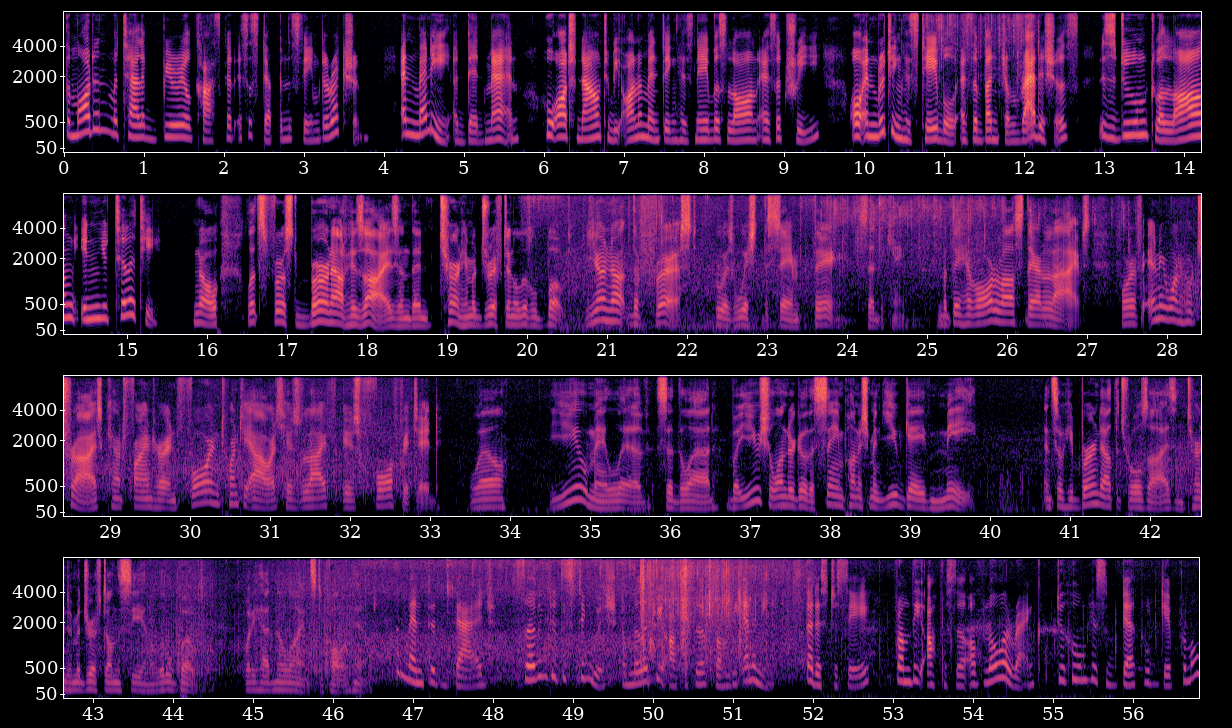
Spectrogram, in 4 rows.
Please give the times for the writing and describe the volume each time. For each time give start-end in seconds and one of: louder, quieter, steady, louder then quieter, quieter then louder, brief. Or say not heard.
not heard.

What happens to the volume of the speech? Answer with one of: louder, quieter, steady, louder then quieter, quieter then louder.
quieter.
